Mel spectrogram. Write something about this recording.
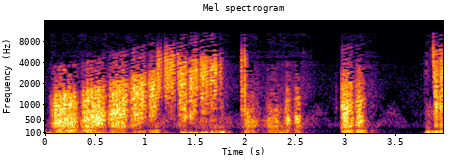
A few years ago, while experimenting with the newly release "Gross Beat" effect plugin, I stumbled over a possible way the "transform" up and "transform" down sounds were designed/made in the mid 80's --the chief mechanic is I believe a "spin" down with a turntable for starters... here is "Up"
Machine, Mechanical, Robots, Transformers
